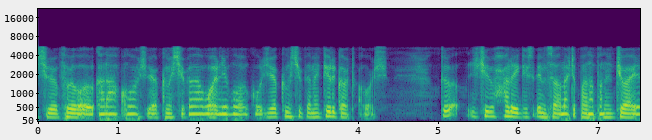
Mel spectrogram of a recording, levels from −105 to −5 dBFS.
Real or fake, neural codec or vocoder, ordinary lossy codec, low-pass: fake; autoencoder, 44.1 kHz, a latent of 192 numbers a frame, MeloTTS; none; 5.4 kHz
